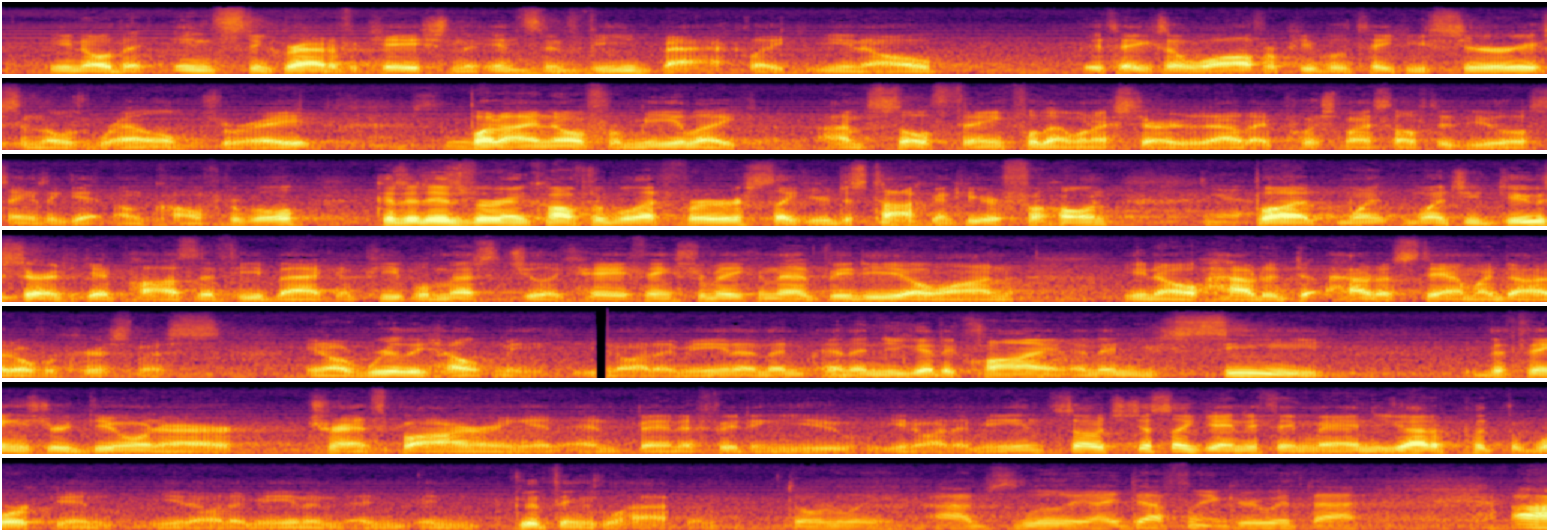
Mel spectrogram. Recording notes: This episode was filmed live on location at Truth Gym Gallery in Victoria, BC Canada. Was on the west coast for a seminar and posing clinic as part of the Vancouver Island Showdown Posing series as sanctioned by the Canadian Physique Alliance.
